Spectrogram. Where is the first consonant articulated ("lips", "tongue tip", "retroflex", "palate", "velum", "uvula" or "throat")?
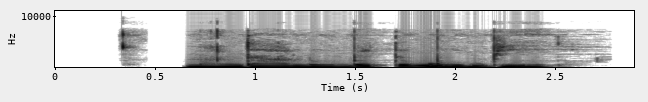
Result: lips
